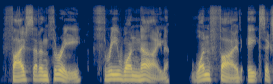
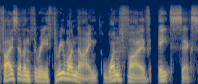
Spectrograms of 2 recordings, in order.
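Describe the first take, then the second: First: The number is read slowly. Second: The number is read quickly.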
